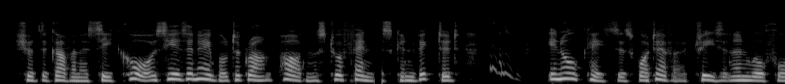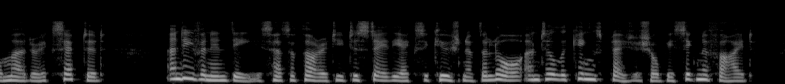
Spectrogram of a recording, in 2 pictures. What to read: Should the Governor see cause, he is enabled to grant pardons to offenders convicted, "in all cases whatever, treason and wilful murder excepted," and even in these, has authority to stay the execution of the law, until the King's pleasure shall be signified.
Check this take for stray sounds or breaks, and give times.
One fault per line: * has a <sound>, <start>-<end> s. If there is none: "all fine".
* has a dropout, 3.7-3.8 s
* has a chirp, 4.9-5.2 s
